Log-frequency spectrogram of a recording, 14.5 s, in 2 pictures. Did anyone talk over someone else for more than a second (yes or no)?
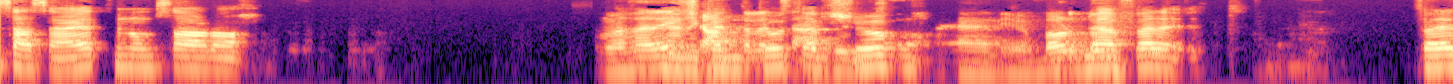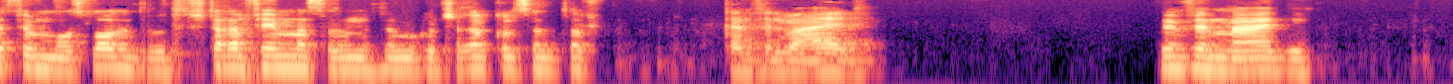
yes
